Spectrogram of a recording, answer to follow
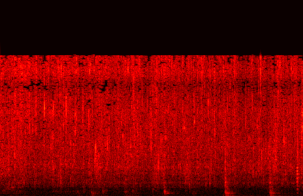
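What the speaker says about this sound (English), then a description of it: "toss them sausages around with these taters" Smoked turkey sausage and potatoes sizzle steadily in a frying pan while being tossed and stirred, with a few louder scrapes and clunks from the utensil over the constant hiss.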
